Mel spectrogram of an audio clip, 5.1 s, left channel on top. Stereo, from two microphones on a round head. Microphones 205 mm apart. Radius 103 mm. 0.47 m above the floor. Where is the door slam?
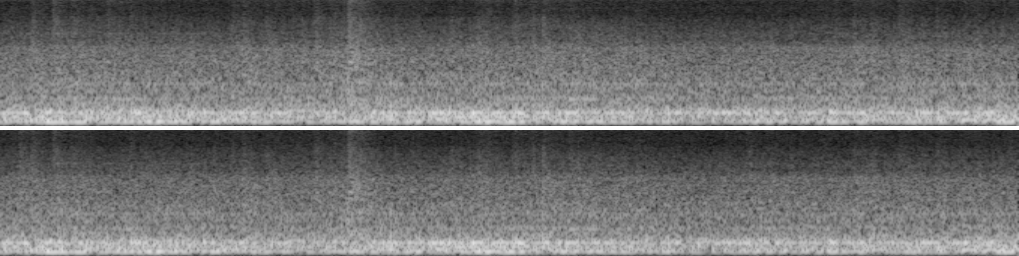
No door slam in this recording.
